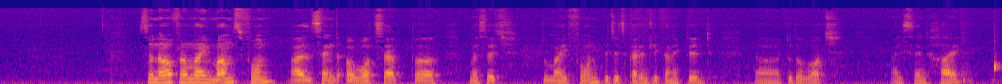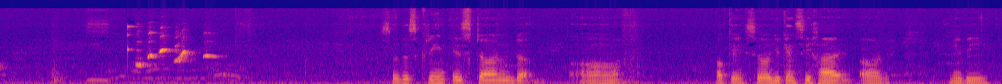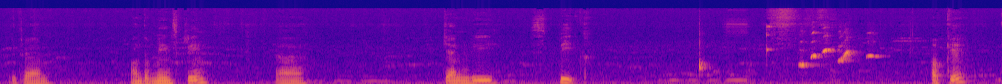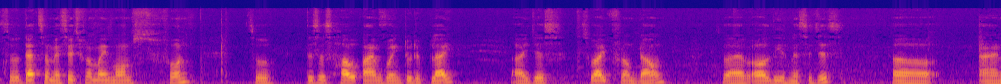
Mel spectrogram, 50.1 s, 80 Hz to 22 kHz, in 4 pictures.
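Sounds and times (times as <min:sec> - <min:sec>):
low steady hum: 0:00.0 - 0:50.0
short high blip: 0:12.4 - 0:12.6
chirping whistles gliding in pitch: 0:14.1 - 0:15.4, 0:34.2 - 0:36.2.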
